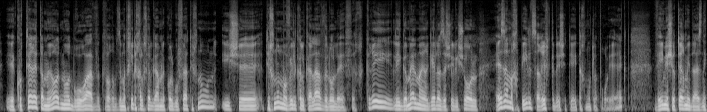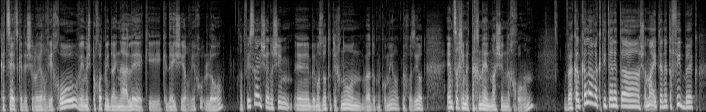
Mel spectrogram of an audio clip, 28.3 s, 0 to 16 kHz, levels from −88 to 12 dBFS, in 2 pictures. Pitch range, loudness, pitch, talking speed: 100-155 Hz, -14 LUFS, 115 Hz, 150 wpm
